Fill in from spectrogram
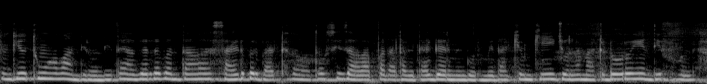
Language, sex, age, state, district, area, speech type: Dogri, female, 18-30, Jammu and Kashmir, Jammu, urban, spontaneous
